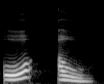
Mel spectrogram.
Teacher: अब औ बोलते समय होंठों का भी प्रयोग है, गले का भी प्रयोग है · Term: कंठोष्ठ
